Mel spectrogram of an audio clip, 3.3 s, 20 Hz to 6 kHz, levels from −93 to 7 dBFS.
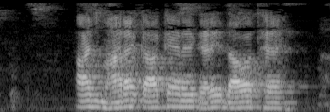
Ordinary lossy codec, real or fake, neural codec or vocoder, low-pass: MP3, 48 kbps; real; none; 5.4 kHz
